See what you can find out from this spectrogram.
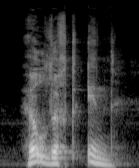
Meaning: inflection of inhuldigen: 1. second/third-person singular present indicative 2. plural imperative
- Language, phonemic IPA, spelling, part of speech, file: Dutch, /ˈhʏldəxt ˈɪn/, huldigt in, verb, Nl-huldigt in.ogg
